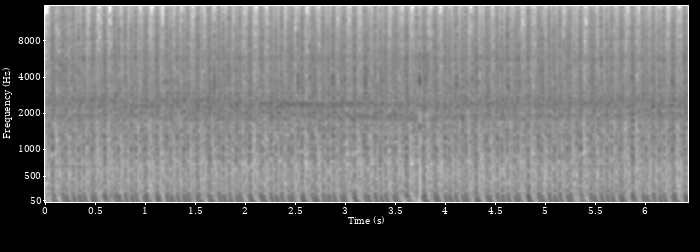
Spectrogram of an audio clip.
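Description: Machine-gun sound effect: a fast, unbroken rattle of shots at an even level.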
